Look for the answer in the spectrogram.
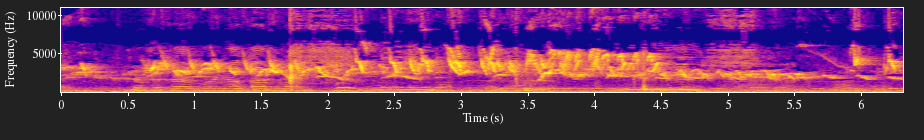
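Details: Greater green leafbird, described as a champion singer, pours out rapid twittering phrases of bright, downward-sweeping and rising notes that run almost continuously. A constant thin high buzz and faint low hums and voices sit underneath.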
